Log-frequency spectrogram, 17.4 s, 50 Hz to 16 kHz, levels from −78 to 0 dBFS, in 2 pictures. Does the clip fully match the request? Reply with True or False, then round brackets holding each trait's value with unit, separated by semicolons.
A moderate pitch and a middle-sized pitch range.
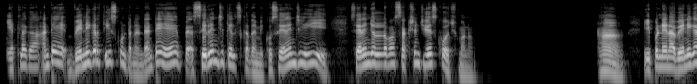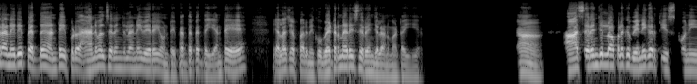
False (165 Hz; 6.7 semitones)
